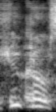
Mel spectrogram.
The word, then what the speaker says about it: Hukou: The Hukou system, yeah.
